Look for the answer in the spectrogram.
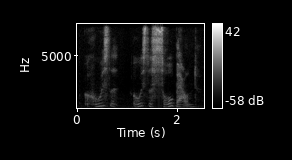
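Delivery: whispering in character voice. Leaning over to ask a companion a question, out of guards' earshot: whispering. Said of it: "can I lean over to Bavo and whisper".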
